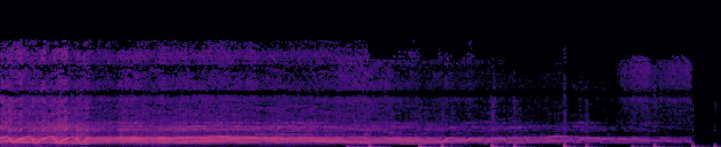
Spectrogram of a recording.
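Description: A siren wails and sweeps up and down throughout, and about halfway in a heartbeat effect begins: deep paired thumps in a steady lub-dub rhythm beneath the siren.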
